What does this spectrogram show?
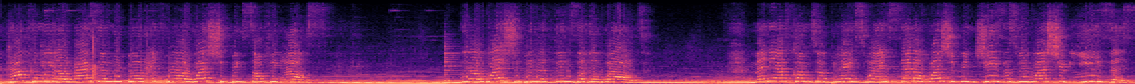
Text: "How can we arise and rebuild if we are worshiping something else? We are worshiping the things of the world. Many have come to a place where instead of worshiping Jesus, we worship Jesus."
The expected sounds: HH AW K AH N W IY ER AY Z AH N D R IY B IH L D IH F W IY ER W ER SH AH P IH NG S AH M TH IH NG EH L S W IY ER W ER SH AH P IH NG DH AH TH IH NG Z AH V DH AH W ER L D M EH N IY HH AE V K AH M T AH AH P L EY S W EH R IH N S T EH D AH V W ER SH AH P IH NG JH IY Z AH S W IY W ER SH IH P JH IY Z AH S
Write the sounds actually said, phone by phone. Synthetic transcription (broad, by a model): HH AW K AH N W IY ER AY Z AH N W IY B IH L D IH F W IY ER W ER SH AH P IH NG S AH M TH IH NG EH L S W IY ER W ER SH AH P IH NG DH AH TH IH NG Z AH V DH AH W ER L D M EH N IY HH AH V K AH M T AH AH P L EY S W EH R IH N S T EH D AH V W ER SH AH P IH NG JH IY Z AH S W IY W ER SH IH P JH IY Z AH S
